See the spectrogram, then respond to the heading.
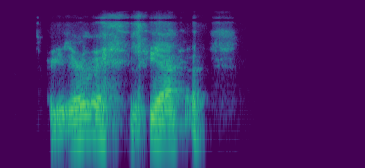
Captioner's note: laughs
